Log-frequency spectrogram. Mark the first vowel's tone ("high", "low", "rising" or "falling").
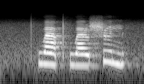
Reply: falling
